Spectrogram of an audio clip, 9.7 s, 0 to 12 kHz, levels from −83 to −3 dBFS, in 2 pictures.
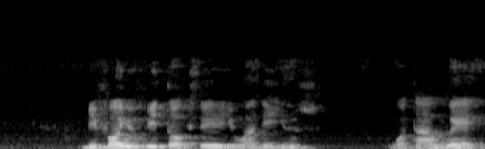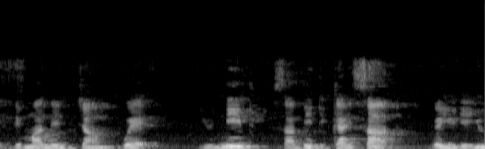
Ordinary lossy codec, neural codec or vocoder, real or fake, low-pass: none; none; real; 7.2 kHz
